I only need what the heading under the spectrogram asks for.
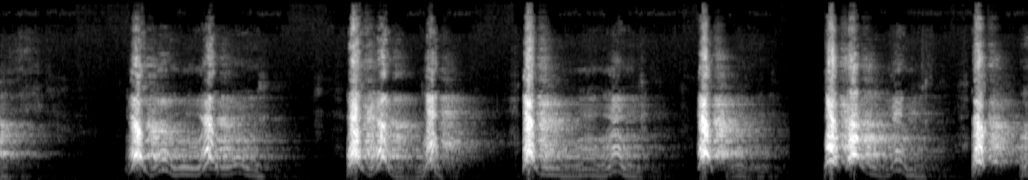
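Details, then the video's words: Barking dogs give short, rough barks, often doubled in quick pairs, with gaps of about a second or more between bursts and no other sounds. "Cachorros Latindo"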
